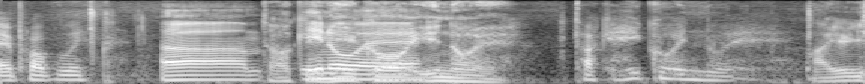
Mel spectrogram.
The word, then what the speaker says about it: Takehiko Inoue: Takehiko Inoue.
